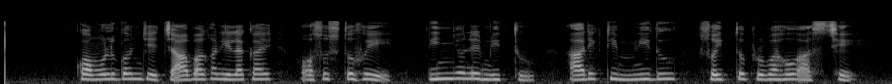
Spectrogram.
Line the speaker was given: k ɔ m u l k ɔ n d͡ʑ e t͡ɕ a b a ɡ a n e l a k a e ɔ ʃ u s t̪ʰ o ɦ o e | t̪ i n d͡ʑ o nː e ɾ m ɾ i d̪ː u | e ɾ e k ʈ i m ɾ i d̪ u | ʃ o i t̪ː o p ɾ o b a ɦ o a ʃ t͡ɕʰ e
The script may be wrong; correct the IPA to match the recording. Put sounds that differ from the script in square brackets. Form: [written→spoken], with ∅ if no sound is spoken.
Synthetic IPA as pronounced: k ɔ m [u→o] l [k→ɡ] ɔ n d͡ʑ e t͡ɕ a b a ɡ a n e l a k a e ɔ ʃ u s t̪ʰ o ɦ o e | t̪ i n d͡ʑ o [nː→n] e ɾ m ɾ i [d̪ː→t̪ː] u | [e→a] ɾ e k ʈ i m ɾ i d̪ u | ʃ o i t̪ː o p ɾ o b a ɦ o a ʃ t͡ɕʰ e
